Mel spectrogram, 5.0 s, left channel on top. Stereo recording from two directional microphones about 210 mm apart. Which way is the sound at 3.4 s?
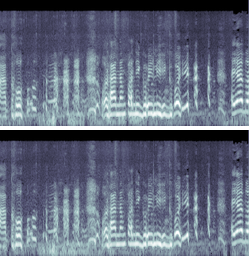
10° right (ahead or behind).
